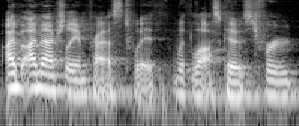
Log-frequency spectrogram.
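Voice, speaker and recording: A rumbling low voice with vocal fry and a fairly bright tone comes from a woman talking fairly quickly. On a live radio panel at a venue, she speaks off the cuff, rambling, correcting herself, and dropping casual asides.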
